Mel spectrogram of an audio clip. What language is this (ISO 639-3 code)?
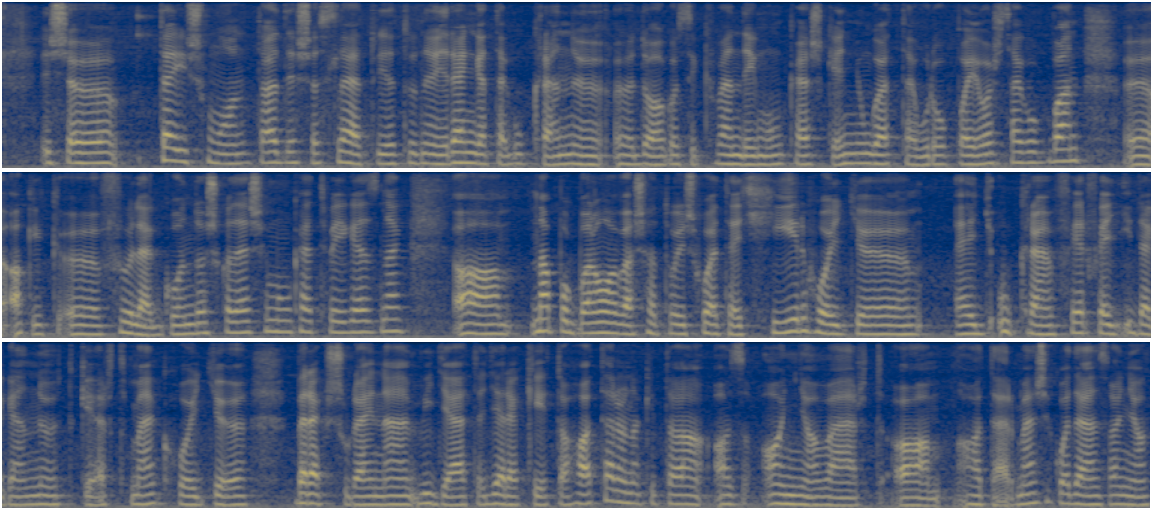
hun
